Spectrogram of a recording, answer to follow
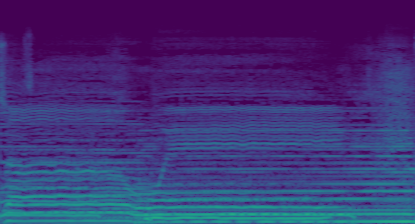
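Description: A small group of voices, a woman, a girl and a man, singing a hymn together in long held notes over a steady low accompanying tone, with a change of note about halfway through.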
